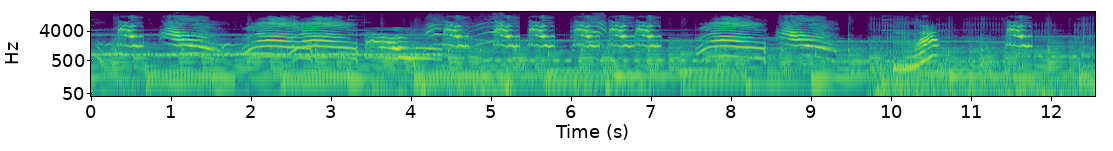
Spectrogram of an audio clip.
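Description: Several very young kittens mewing over and over in high cries that rise and fall, sometimes overlapping, over background music. The mewing stops near the end.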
